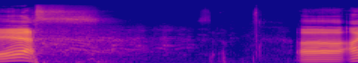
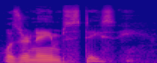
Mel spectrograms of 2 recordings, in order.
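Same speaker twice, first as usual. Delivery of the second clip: sheepish question; 4 semitones lower, 8 dB quieter, slower than usual. Acted. Guilty husband asks quietly.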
